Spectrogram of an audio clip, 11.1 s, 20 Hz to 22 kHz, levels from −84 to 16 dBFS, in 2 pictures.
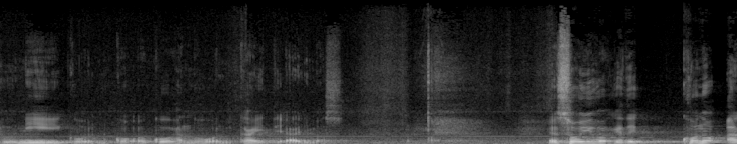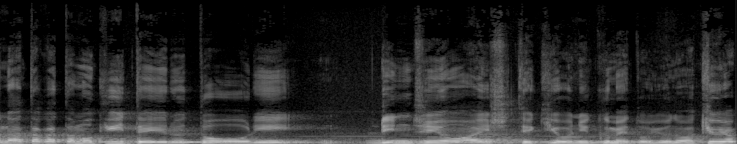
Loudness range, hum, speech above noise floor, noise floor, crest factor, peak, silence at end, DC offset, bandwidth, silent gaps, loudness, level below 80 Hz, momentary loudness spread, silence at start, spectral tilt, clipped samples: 6 LU; none; 23 dB; -40 dBFS; 18 dB; 0 dBFS; 0 s; under 0.1%; 19.5 kHz; none; -18 LUFS; -56 dBFS; 15 LU; 0 s; -5 dB/octave; under 0.1%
